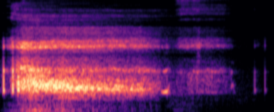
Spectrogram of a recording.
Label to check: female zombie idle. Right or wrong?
Right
